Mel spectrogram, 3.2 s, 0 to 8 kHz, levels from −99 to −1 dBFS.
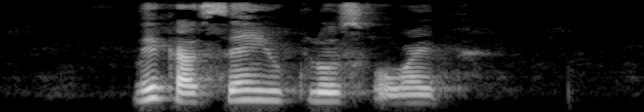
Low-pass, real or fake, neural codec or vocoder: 7.2 kHz; fake; vocoder, 44.1 kHz, 80 mel bands, Vocos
